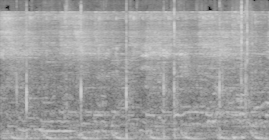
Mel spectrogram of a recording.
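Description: Music playing in a sports hall, with people talking and a basketball bouncing a few times.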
